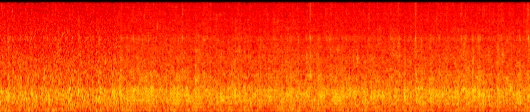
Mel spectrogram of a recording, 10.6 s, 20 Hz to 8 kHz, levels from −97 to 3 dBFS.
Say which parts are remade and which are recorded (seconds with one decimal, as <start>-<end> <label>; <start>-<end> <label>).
0.0-2.4 recorded; 2.4-10.6 remade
